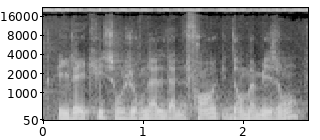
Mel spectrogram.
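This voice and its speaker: A man speaks at a moderate pace with medium pitch and ordinary pitch variation, with audible room echo and noticeable background noise. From France, Charente (near Cognac). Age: 70s. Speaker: coach and trainer of coaches. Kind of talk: public lecture. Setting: conference hall with audience. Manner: hesitant, many filler sounds.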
